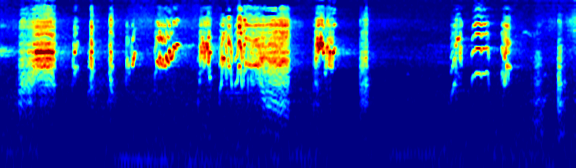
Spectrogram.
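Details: Ngriwik chirping from a Javan myna chick (jalak kebo sultan) learning to call: loud scratchy bursts tumble together, then after a brief pause come a few thin, stacked clipped notes.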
